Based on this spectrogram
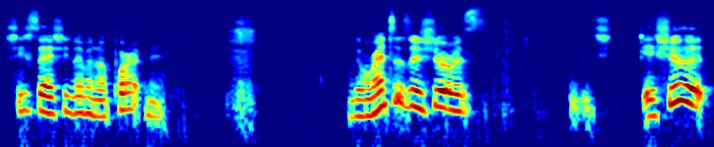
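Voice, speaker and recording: A woman's voice: medium pitch, expressive, slow, gravelly, darkish tone. A middle-aged woman, chatting casually with viewers on a livestream, teasing and laughing often. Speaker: livestream host.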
